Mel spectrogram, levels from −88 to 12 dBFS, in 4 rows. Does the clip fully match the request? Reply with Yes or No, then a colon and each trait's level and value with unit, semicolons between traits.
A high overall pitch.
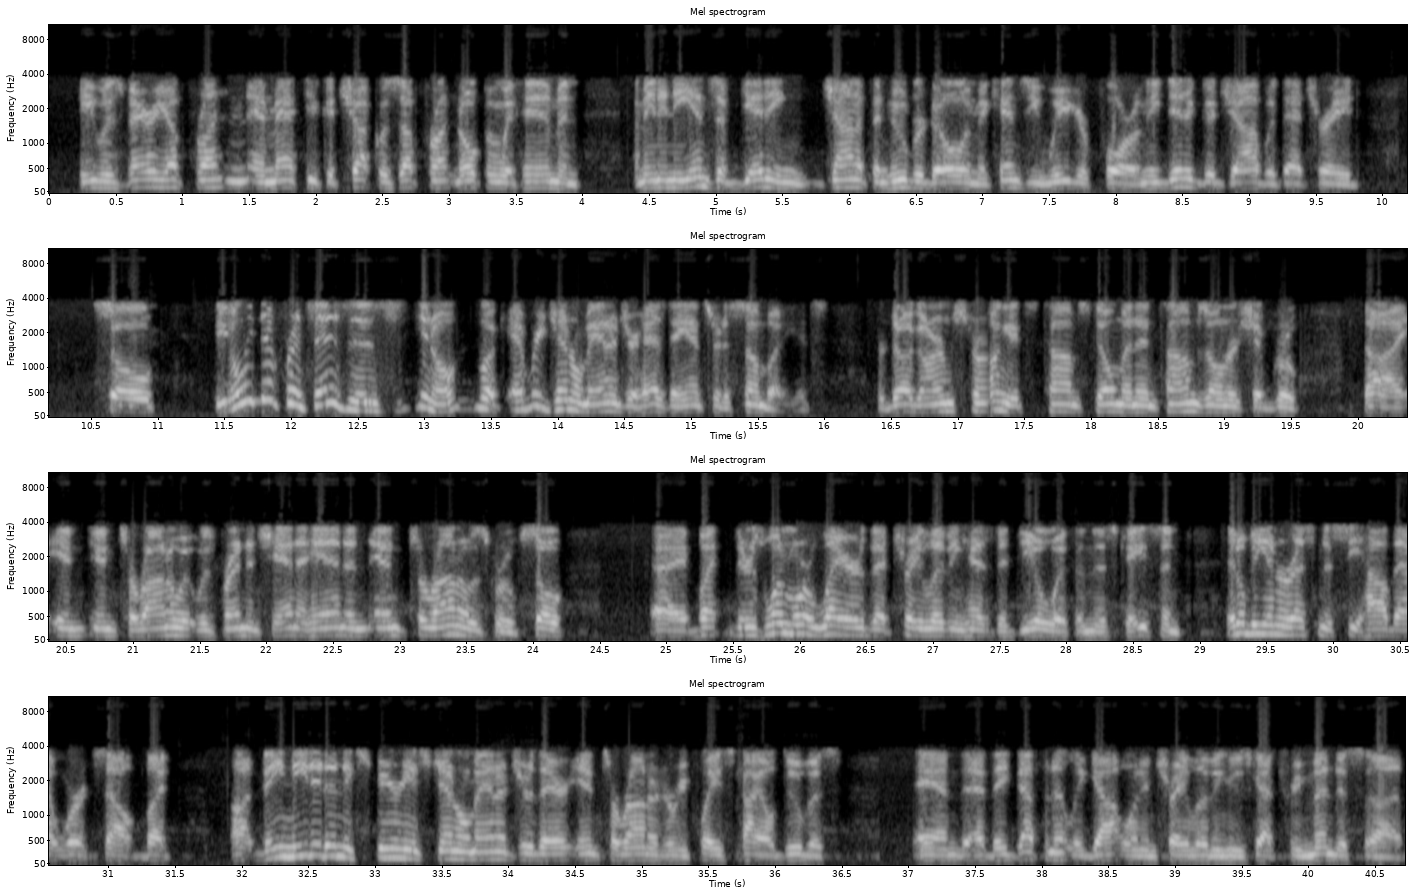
No: medium, 140 Hz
